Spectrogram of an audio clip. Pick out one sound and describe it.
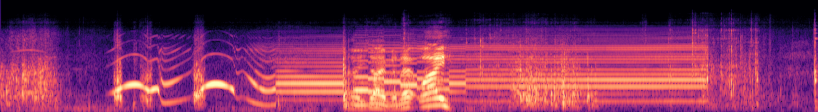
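A metal detector warbles and beeps in rising and falling tones.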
